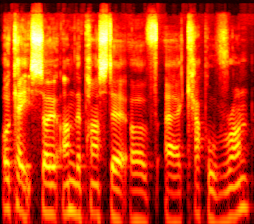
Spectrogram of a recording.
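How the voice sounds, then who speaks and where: A pastor whose first language is English answers questions in a conversational interview, thinking carefully and hesitating, with many fillers and restarts. His mid-range voice is a bit bright, and he takes his time.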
